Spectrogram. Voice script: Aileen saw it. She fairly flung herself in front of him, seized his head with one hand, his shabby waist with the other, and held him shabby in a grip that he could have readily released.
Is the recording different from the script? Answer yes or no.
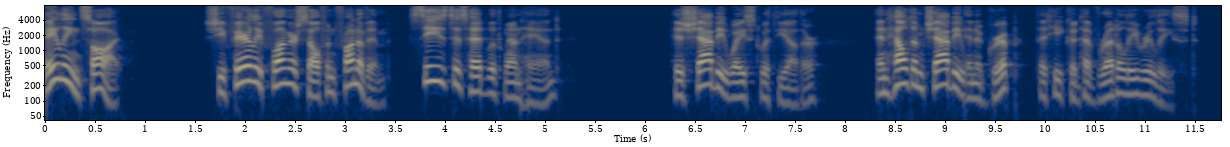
no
